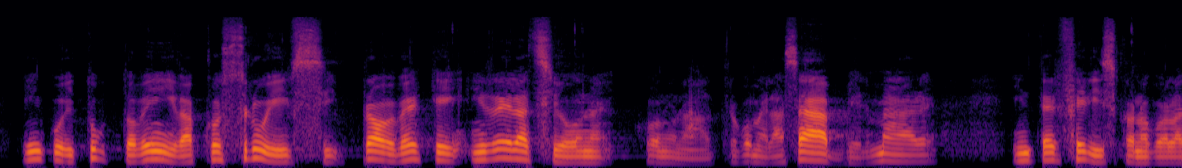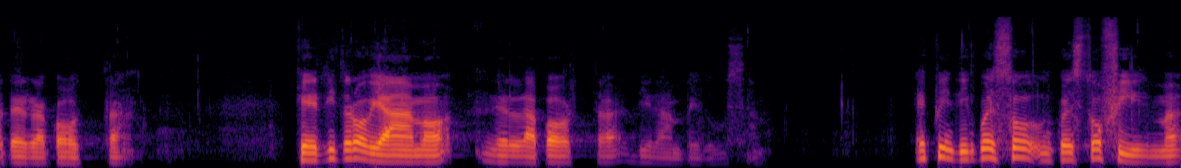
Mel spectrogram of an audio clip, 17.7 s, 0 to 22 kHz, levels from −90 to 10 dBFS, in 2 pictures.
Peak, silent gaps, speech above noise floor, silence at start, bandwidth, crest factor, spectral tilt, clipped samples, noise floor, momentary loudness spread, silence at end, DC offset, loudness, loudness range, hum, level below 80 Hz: -6 dBFS; none; 55 dB; 0.2 s; 15 kHz; 22 dB; -6 dB/octave; under 0.1%; -81 dBFS; 17 LU; 0 s; under 0.1%; -27 LUFS; 7 LU; none; -76 dBFS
